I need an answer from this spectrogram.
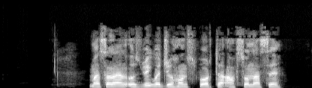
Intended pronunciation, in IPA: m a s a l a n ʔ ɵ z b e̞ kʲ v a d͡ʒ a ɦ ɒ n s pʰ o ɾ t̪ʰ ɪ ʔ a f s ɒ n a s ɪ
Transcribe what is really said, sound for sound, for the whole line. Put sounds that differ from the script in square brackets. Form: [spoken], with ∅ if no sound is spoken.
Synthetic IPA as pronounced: m a s a l a n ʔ ɵ z b e̞ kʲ v a d͡ʒ a ɦ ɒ n s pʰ o ɾ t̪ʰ ɪ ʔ a f s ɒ n a s ɪ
